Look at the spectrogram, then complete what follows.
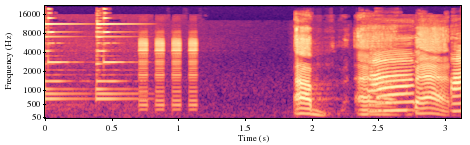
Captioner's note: buzzer beeps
